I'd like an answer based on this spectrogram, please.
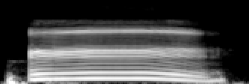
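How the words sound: The vowel sounds nasal, through the nose. The speaker calls it wrong. "suaranya masih masuk hidung berarti"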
